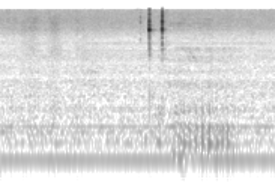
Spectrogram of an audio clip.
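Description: Two quick sharp clicks, a tenth of a second apart, about a second and a quarter in, followed by a brief low murmur. A steady low hum runs underneath.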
